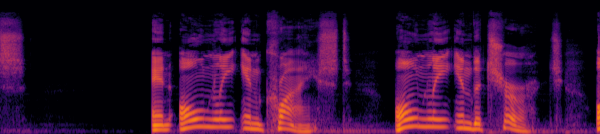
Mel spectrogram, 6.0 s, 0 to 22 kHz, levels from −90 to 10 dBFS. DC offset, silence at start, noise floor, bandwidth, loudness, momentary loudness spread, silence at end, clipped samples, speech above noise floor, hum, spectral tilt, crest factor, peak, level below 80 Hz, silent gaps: under 0.1%; 0 s; -82 dBFS; 15 kHz; -23 LUFS; 17 LU; 0 s; under 0.1%; 59 dB; none; -5.5 dB/octave; 20 dB; -4 dBFS; -56 dBFS; none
